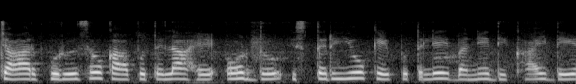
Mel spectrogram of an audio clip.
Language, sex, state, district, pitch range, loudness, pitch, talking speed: Hindi, female, Uttarakhand, Tehri Garhwal, 240-255 Hz, -17 LUFS, 245 Hz, 145 wpm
